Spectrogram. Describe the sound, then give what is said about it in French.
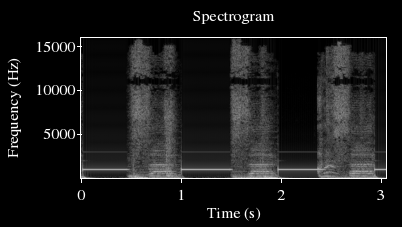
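A censorship beep over song lyrics: a steady, piercing tone keeps cutting in, alternating with short bursts of sung vocals and music, several times in a regular pattern. “attention, on a bipé”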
